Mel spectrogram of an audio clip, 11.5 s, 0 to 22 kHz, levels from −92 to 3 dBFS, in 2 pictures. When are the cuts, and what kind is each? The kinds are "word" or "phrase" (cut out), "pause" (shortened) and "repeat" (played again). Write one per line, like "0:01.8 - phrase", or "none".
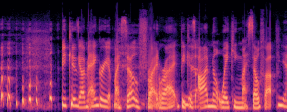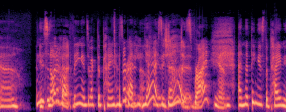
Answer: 0:01.6 - word
0:03.2 - word
0:08.2 - word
